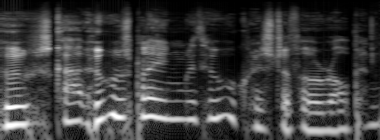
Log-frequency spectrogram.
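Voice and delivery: put-on whisper. Retelling what a movie character says at the end: imitating Winnie the Pooh whispering. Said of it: "He whispers to him at the end".

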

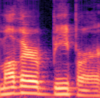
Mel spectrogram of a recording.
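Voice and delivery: yelling loudly. Speaker retelling his reaction on opening an email, retelling a loud yell. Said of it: "I might've yelled loudly".

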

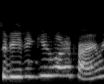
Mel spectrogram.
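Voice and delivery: very high, nervous, jittery, rushed squeak. Retelling asking the other speaker about firing: imitating nervous high-pitched voice. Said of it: "their voice gets really high pitched".

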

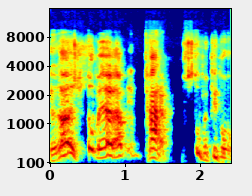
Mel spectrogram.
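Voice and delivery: put-on very high, feisty, griping old-man voice. Describing a comedian as an old feisty uncle: George Wallace impression. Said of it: "he just like an old feisty uncle".

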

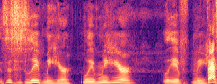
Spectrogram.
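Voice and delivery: put-on exhausted, weary pleading voice. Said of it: "I was so incredibly tired".

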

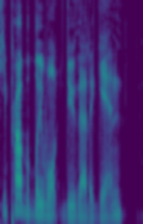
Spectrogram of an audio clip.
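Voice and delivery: ordinary talk

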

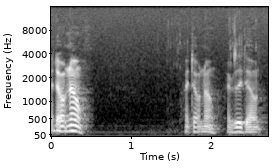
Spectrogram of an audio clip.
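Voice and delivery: tearful voice. Asked why they remember that moment, the speaker answers while crying. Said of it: "I don't know why I'm crying right now".

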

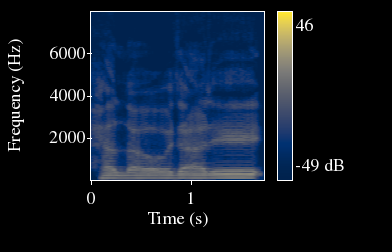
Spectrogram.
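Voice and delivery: guttural, dragged up from deep in the throat. Redoing the shadow baby's line after the others ask for it: deep guttural voice. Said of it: "this guttural".

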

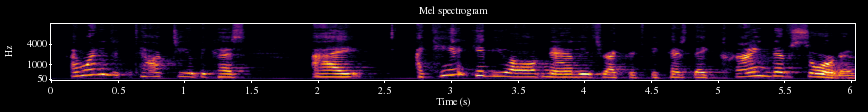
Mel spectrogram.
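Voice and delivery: put-on full Valley girl speech, high and swooping. Retelling a doctor's voice message: Valley girl voice imitating Doctor Lindy. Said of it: "sound like a Valley girl".

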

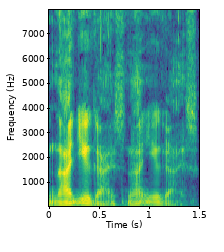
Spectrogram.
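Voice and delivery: ordinary delivery

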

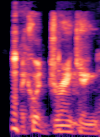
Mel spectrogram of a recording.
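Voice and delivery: low, innocent-sounding voice with a mean edge. Repeating what a charming asshole said: retelling a benign, mean line. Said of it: "he said it in like the most benign, mean way possible".

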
